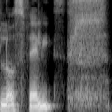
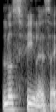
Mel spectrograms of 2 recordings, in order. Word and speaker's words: Los Feliz: I always want to say it in Spanish, Los Feliz, but Los Feliz, I think it's pronounced, to go and see a property over there.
